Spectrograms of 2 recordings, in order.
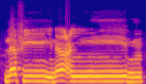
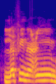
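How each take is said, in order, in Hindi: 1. 'fi' में स्वर लंबा खींचा जाता है। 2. 'fi' में स्वर छोटा झटके से बोला जाता है। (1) "एक अलिफ के बराबर खींचना है" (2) "जल्दी पढ़ देते हैं, खींचते नहीं है"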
